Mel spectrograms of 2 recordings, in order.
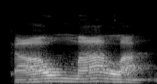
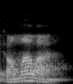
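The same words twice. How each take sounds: First: Very slow, stretched calma lá; soothing the live chat, drawn right out; drawn-out calm down. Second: Said in the usual way. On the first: Shown as a demonstration. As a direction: stretch each syllable of calma lá slowly. Calming viewers, said twice.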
